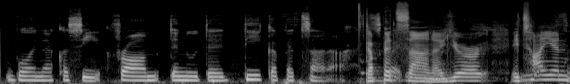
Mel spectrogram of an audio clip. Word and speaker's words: Capezzana: Capezzana. Your Italian pronunciation is excellent.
